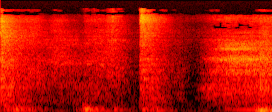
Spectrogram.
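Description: A woman's breathing close to a headset microphone after a barbell set, with low thuds as the weighted barbell and its plates are lowered onto a floor mat, the heaviest thud near the end.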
